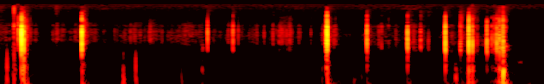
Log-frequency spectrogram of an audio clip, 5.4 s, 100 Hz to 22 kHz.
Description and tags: cutting carrot 4
Cutting a carrot with a large cleaver, for variety, as slowly as possible. Recorded with a Cold Gold contact mic into a Zoom H4 recorder.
